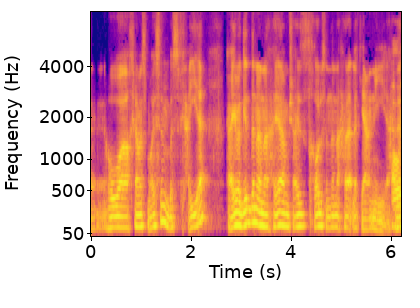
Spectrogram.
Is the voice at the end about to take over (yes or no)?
yes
